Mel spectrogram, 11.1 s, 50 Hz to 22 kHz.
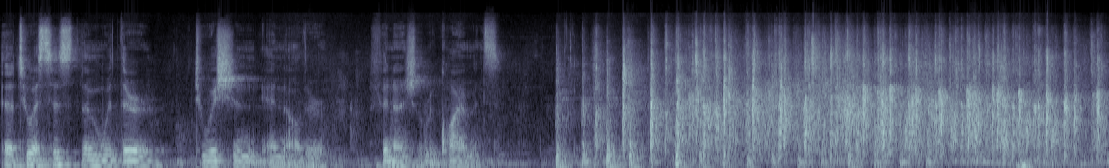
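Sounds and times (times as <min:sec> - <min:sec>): audience applauding: 0:05.7 - 0:11.0.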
